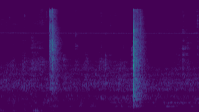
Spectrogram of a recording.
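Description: A kitten's paws scuffle and knock on a hard floor.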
